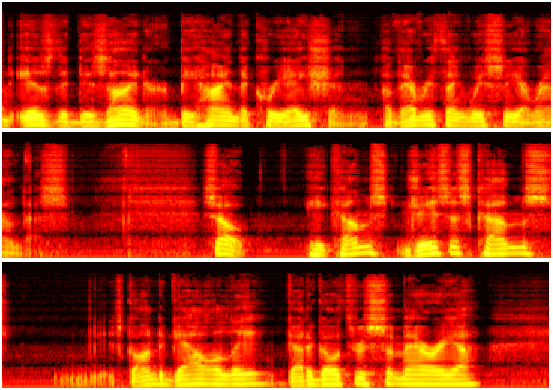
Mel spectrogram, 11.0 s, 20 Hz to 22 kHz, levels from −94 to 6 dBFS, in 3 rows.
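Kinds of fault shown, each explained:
Channel delay (comb filtering): Throughout this speech, one channel arrives late by roughly 0.7 ms, and when the two are summed to mono, content common to both cancels at regularly spaced frequencies, the first near 700 Hz and then at odd multiples above it. The result sounds hollow and phasey rather than full. On a spectrogram this shows as fixed horizontal dark bands evenly spaced up the spectrum, unchanged for the whole clip, while the waveform itself looks ordinary.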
